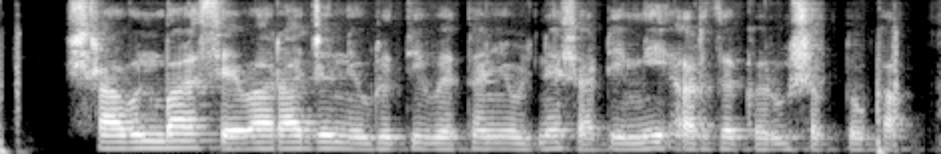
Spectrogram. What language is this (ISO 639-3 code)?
mar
